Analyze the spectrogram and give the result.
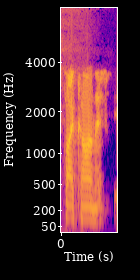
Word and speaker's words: Taycan: I'm not sure how you pronounce it in English, because in Norway it's Taycan. But Taycan is right, yeah.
